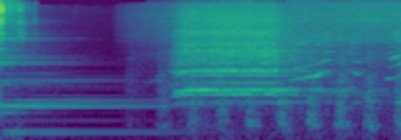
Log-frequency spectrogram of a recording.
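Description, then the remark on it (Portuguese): A steam locomotive's whistle blows a steady, sustained tone, then gives way to a loud rush of hissing steam with a rhythmic chuffing pulse underneath. “Veio o caminho de ferro e a máquina a vapor, depois o carro elétrico, o carril e o elevador.”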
